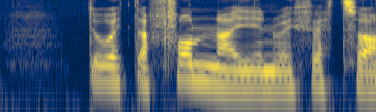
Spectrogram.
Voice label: "ffoonau", Welsh

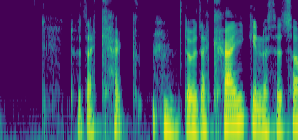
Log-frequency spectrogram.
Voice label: "craig", Welsh

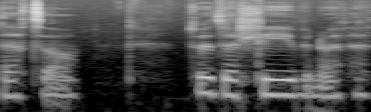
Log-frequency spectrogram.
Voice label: "llif", Welsh

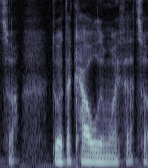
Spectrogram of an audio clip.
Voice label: "cawl", Welsh

